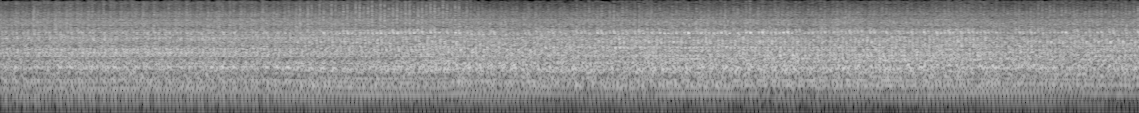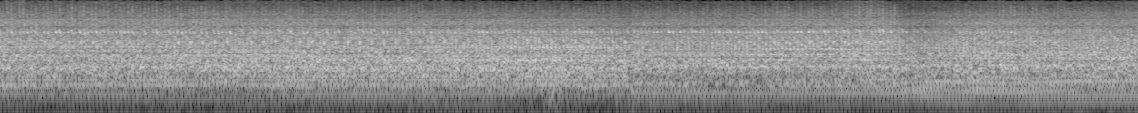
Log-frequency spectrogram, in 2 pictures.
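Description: Tractor engine idling steadily, a sound effect laid over a toy tractor that has no engine of its own. It drops briefly in level near the end.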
